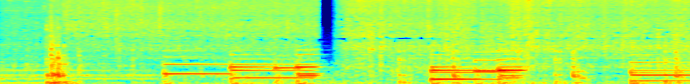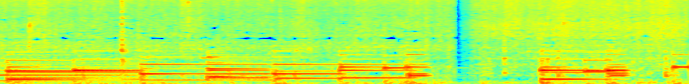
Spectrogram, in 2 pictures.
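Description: Sliced garlic and onion sizzling in hot oil in a frying pan, stirred with wooden chopsticks. A light background melody comes in about a second in and is the loudest sound, cut briefly twice.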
